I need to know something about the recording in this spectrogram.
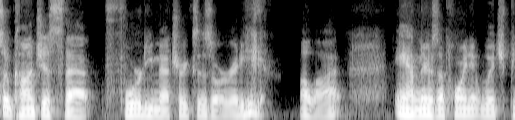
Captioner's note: laughs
